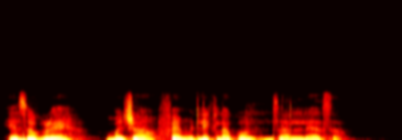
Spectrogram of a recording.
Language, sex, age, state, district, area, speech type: Goan Konkani, female, 18-30, Goa, Canacona, rural, spontaneous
